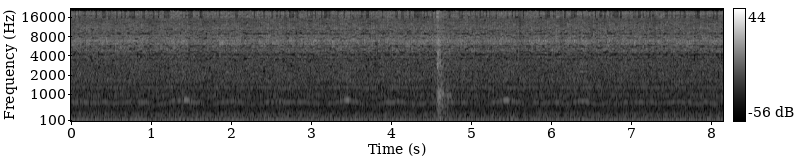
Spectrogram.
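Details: Porsche 930 Turbo, first startup after fitting a RothSport oil inlet check valve meant to stop the smoke cloud on first start after sitting: steady, even idle with smooth low drone and gentle pitch rise and fall, no knocks; normal idle.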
